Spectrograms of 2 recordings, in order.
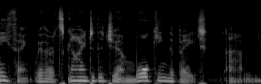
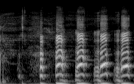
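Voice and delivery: high burst of laughter; 13 dB louder than usual. Real, not acted. Laughing at the margarine story.

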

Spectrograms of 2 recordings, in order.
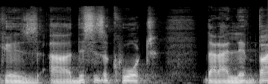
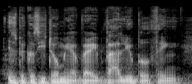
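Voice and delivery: usual speaking voice

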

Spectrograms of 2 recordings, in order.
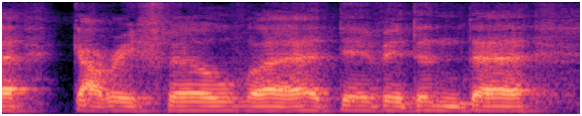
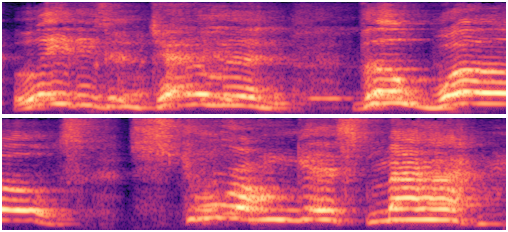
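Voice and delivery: higher, louder, slow drawn-out showman voice; ringmaster announcement; 8 semitones higher, 4 dB louder, much slower than usual. Acted. Showman to the crowd, drawn-out grand announcement. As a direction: stretch it out like a circus ringmaster. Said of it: "And the showman goes".

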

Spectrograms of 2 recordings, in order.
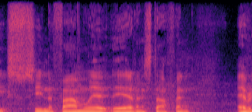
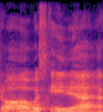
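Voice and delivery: put-on a light Indian bartender accent, pitched up; imitated Indian accent; 8 semitones higher, 4 dB louder, slower than usual. Indian bartender guessing he's Scottish, imitated Indian accent. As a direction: Indian barman clocking a Scotsman, mock Indian accent. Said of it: "Is that allowed to do that accent?".

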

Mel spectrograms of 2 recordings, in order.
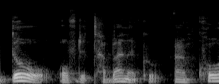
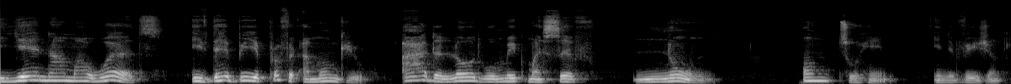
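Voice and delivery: preaching scripture; 4 semitones higher than usual. Acted. Preacher reading the Lord's words to the church, proclaiming. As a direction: declare it as the Lord speaking.

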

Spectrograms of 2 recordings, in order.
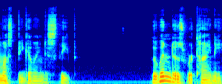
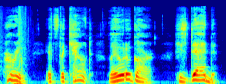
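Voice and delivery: high, loud alarmed shouting; breathless shout; 10 semitones higher, 15 dB louder than usual. A narrator's reading. Priest outside the prison door, shouting breathlessly. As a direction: yell it through the door in a panic. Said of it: "a breathless voice shouted".

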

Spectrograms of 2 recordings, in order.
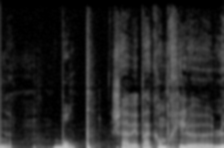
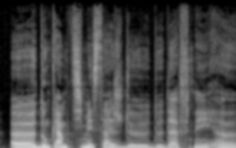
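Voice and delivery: ordinary talk, nothing marked

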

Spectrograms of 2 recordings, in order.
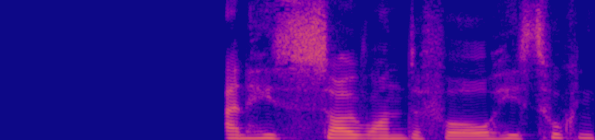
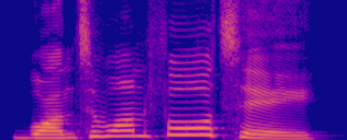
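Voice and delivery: loud, slow imitated announcement; Scottish steward's call; 3 semitones higher, 6 dB louder, slower than usual. Scottish steward calling the fan's ticket number, imitated loud call-out. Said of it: "he was Scottish, this guy at Comic Con".

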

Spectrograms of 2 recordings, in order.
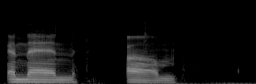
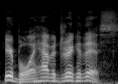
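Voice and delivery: louder, higher, pushy offer; acted Asbury; 6 semitones higher, 7 dB louder than usual. Asbury offering Morgan a drink, loud and high. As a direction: call it out as you thrust the glass.

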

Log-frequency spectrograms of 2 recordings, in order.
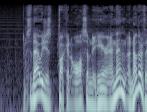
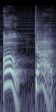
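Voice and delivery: shocked gasp; 12 semitones higher than usual. Retold or imitated. Sees the blood after surgery.

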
